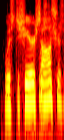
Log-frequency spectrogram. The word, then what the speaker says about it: Worcestershire: Worcestershire sauce.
